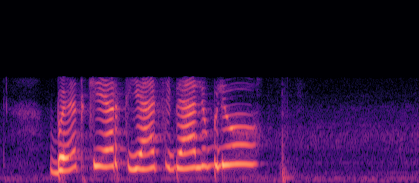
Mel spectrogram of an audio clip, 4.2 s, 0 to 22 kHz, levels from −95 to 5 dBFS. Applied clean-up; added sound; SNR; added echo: none; none; none; none.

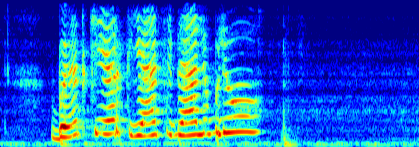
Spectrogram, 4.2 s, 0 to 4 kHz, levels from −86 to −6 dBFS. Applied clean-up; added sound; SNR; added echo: none; none; none; reverberation time 0.2 s.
